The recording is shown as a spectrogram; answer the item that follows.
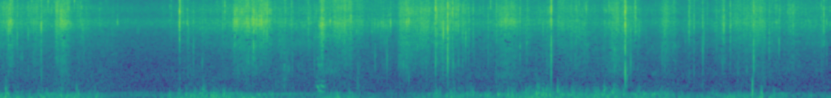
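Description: Footsteps and rustling through dry fallen leaves and twigs on a forest floor, with scattered small cracks and crackles. A steady low rumble runs underneath.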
